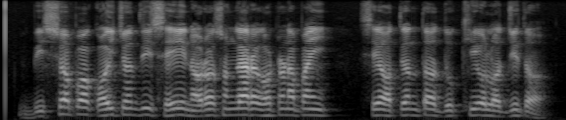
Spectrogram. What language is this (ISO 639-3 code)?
ori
